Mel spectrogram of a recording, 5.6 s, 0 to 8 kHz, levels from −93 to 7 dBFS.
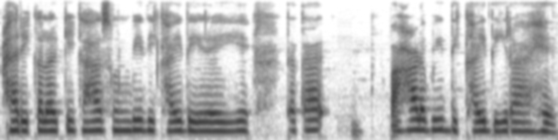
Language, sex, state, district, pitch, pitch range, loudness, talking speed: Hindi, female, Bihar, Muzaffarpur, 205 Hz, 195-210 Hz, -19 LUFS, 185 wpm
